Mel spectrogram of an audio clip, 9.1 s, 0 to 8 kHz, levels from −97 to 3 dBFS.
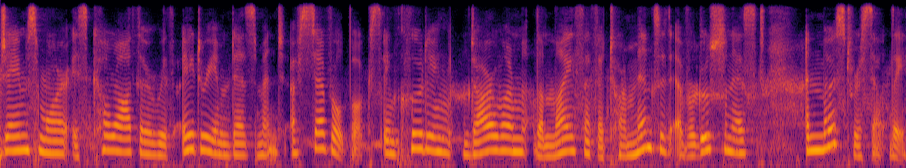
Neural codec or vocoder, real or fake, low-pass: codec, 24 kHz, 0.9 kbps, WavTokenizer, small release; fake; 7.2 kHz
